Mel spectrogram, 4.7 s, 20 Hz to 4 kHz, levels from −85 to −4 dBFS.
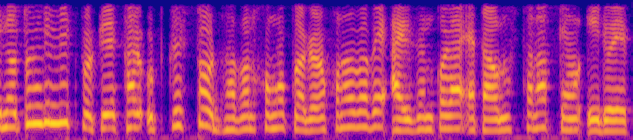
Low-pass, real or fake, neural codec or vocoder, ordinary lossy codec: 3.6 kHz; fake; autoencoder, 48 kHz, 32 numbers a frame, DAC-VAE, trained on Japanese speech; none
